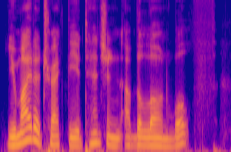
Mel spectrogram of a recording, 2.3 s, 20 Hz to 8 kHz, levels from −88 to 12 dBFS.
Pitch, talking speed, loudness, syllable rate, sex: 125 Hz, 235 wpm, -18 LUFS, 5.9 syllables/s, male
